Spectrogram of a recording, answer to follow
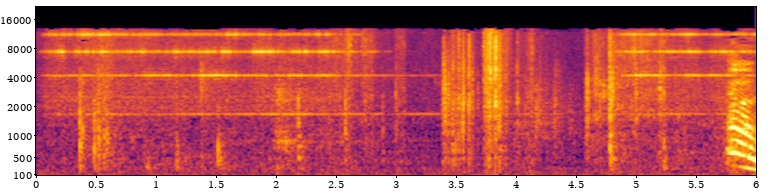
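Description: An old-style telephone bell ringing in two long rings with a short pause between them. There is a brief rustle in the pause.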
